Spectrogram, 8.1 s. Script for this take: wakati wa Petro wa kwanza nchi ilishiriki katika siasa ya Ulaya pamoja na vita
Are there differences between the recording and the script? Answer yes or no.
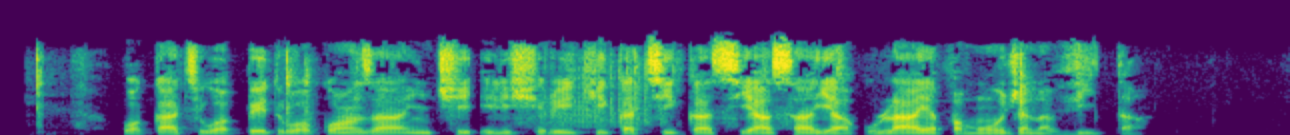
no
